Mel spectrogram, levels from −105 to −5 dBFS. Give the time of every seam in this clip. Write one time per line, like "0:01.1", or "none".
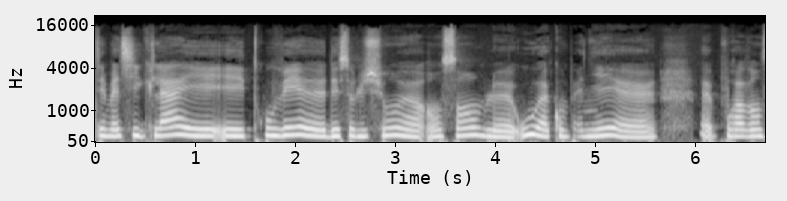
none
